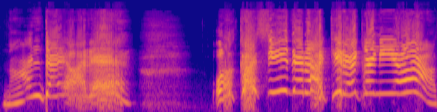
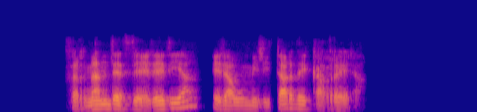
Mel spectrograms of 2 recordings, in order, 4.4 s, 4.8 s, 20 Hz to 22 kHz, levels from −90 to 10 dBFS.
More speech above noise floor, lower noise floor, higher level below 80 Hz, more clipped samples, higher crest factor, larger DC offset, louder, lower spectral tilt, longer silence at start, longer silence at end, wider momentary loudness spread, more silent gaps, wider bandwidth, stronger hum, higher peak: second, 31 dB vs over 63 dB; second, -44 dBFS vs under -90 dBFS; first, -60 dBFS vs -66 dBFS; neither; second, 14 dB vs 22 dB; neither; first, -11 LUFS vs -27 LUFS; second, 0.5 dB/octave vs -7 dB/octave; second, 0.05 s vs 0.7 s; second, 0 s vs 1.15 s; about the same, 10 LU vs 9 LU; second, none vs 2.04-2.12 s; first, 19.5 kHz vs 7 kHz; neither; first, 0 dBFS vs -8 dBFS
